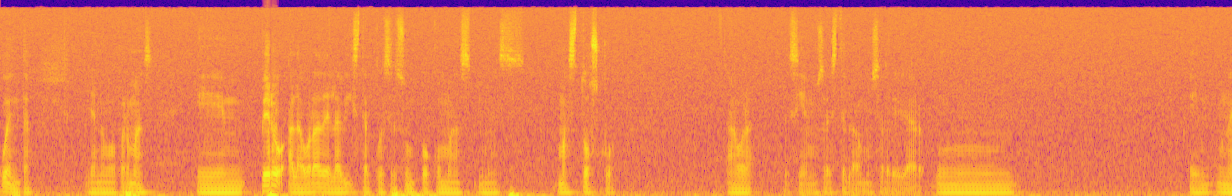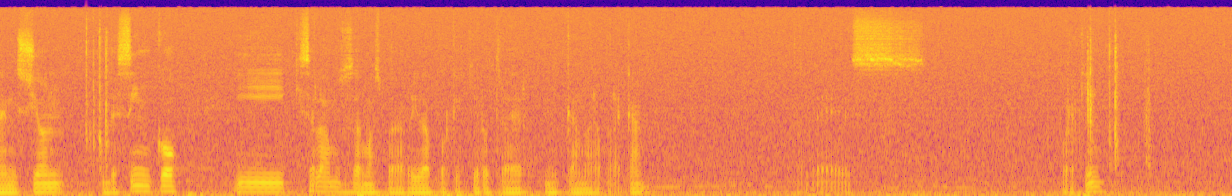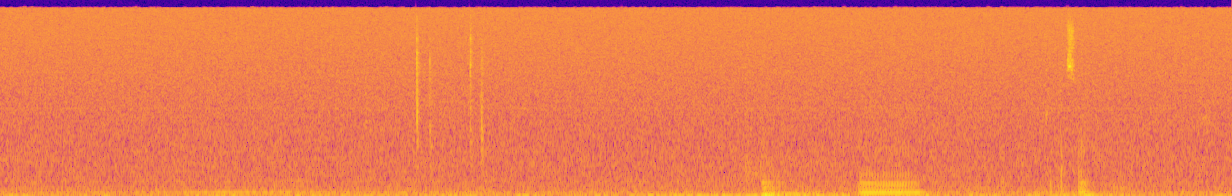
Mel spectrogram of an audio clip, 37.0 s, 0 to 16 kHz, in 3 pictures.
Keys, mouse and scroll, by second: 5.0 right click, 6.2 click, 7.2 click, 8.0 click, 9.1 click, 11.0 click, 12.2 click, 13.2 5, 13.3 Return, 14.6-15.5 scroll down 2, 15.6 middle click, 16.3 scroll up 2, 16.3 middle click, 16.6-17.4 drag, 18.4 middle click, 18.6 scroll up 2, 19.2-22.4 middle drag, 22.4 scroll up 2, 23.5 ctrl+alt+KP_0, 25.3 right click, 25.9 right click, 26.7 right click, 27.2 right click, 28.9 Tab, 30.1 right click, 30.6-31.8 scroll down 4, 32.5 right click, 33.4-33.7 scroll down 1, 33.7 middle click, 34.3 scroll down 2, 34.9 scroll down 2, 35.5-36.5 middle drag, 36.8 scroll down 2.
